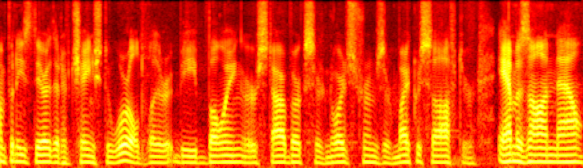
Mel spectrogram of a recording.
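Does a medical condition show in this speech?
No.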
